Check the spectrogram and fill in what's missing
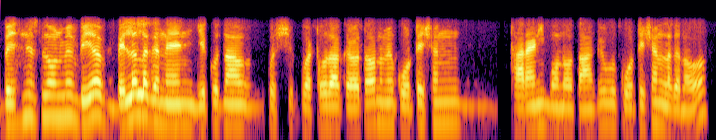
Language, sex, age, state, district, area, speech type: Sindhi, male, 30-45, Madhya Pradesh, Katni, urban, conversation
